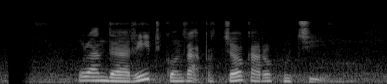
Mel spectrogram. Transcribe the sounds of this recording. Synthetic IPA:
muland̪aɾid̪̥i̤kɔnt̪ɾa̰ʔpərd̥ʒ̥ɔ̤kaɾoɡ̥ud̥ʒ̥i

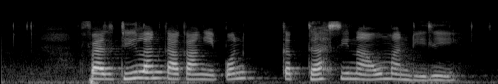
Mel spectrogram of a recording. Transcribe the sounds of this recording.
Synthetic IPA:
fɛrd̪̥i̤lankakaŋipʊnkəd̪̥a̤hsinaumanɖiɾi

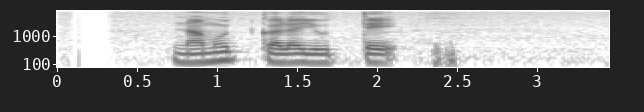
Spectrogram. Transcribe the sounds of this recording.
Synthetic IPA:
namut̪kələjut̪ːe

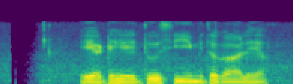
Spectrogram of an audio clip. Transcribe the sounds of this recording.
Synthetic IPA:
ejaʈəɦeːt̪uʋəsiːmit̪əkaːlə̰jak̚

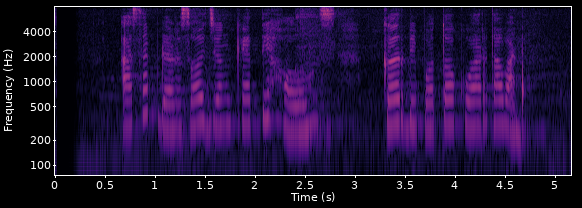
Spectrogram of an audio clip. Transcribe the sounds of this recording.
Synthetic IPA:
ʔasɛp̚dɛrsɔd͡ʒɨŋkɛt̪ihɔlms | kɨrdipɔt̪ɔkuwart̪awan

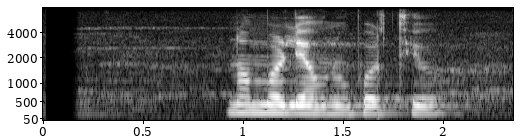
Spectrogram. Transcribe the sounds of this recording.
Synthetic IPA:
nʌmbʌrljawnupʌrt̪ʰijo

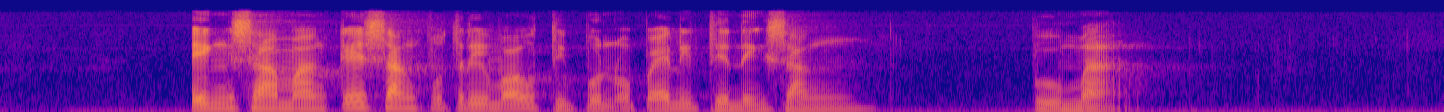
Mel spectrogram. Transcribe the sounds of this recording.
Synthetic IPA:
ʔɪŋsamaŋkesaŋput̪ɾiwaud̪̥i̤pʊnʔṵpɛnid̪̥e̤nɪŋsaŋ | b̥ṳma̰

